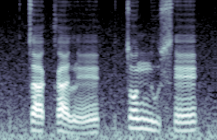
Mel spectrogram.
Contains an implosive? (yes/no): no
